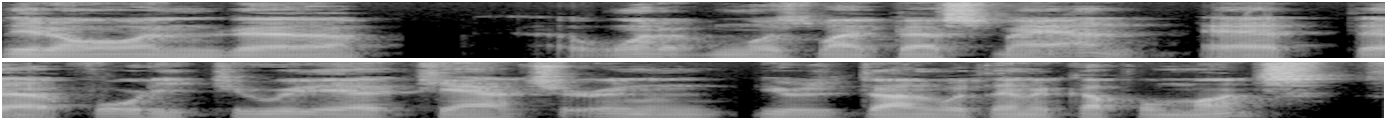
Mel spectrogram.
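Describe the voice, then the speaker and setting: In a very deep, low voice, a man with a Canadian accent speaks on a very clean recording with a silent background. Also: moderate pace. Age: 60s. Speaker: former Olympic wrestler and pro football player. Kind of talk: podcast interview. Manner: animated.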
